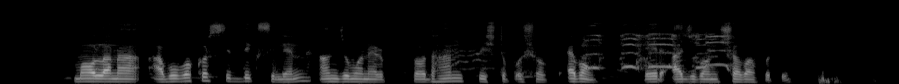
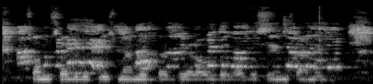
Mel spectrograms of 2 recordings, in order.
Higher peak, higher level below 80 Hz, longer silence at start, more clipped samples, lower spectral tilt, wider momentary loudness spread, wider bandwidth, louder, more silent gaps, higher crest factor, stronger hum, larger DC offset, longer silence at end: second, -16 dBFS vs -6 dBFS; second, -78 dBFS vs -68 dBFS; first, 0.75 s vs 0 s; neither; first, -4.5 dB/octave vs -0.5 dB/octave; first, 15 LU vs 5 LU; second, 7.6 kHz vs 16 kHz; second, -36 LUFS vs -22 LUFS; neither; about the same, 20 dB vs 16 dB; neither; neither; first, 0.6 s vs 0 s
